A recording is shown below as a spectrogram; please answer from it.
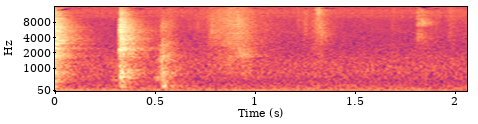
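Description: Adjustable weight bench having its backrest incline changed: three sharp clacks within about half a second as the backrest and its adjustment pieces are moved and set into a lower notch.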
